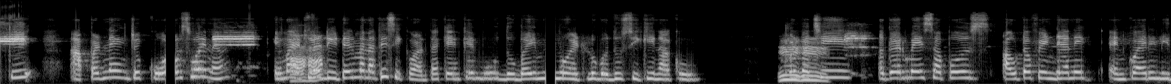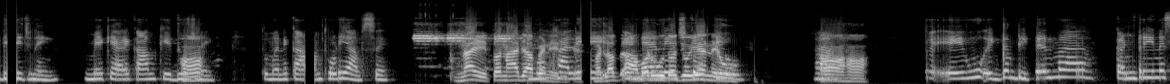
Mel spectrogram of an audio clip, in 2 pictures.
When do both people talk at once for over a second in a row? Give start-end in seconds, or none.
17.1-19.1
